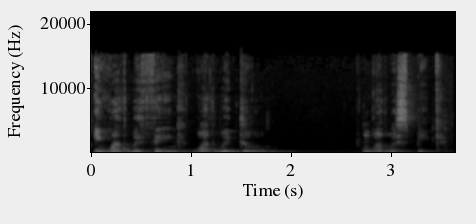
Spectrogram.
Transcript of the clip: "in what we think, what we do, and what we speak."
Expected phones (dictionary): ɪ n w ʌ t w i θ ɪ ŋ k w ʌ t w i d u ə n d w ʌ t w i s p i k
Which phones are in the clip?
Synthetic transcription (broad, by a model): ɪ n w ʌ t w i θ ɪ ŋ k w ʌ t w i d u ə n w ʌ t w i s p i k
